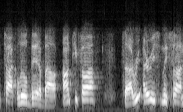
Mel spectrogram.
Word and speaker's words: Antifa: And he says it's pronounced Antifa. I mean, I've been mispronouncing it Antifa, but whatever.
